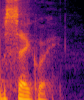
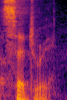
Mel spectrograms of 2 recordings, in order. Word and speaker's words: Segway: I'm so thankful that someone mentioned the pronunciation of Segway, not Sedgway.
